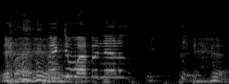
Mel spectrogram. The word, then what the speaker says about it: Victor Wembanyama: Victor Wembanyama.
